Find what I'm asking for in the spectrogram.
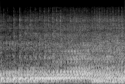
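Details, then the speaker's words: Motorcycle that misfired with lights or switch on, after replacing grounded rectifier/regulator caused by wrong wiring: strong, clean rev with steady even drone, no stumbling or cutting out — pulls well, healthy. "Ayan. Maganda yung hatak ng motor. Ano? Ah goods na po yung motor niya."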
